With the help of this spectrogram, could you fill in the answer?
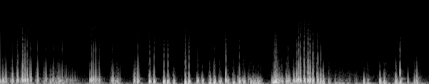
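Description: Fingernails tap and scratch the side of a small, clear, empty glass jar with a checkered lid, held in both hands. Quick, dull, low-pitched taps come in an uneven run, mixed with short scratchy rasps that briefly turn brighter.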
